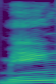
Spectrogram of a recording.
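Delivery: মিন ending in a held nasal hum; long nasalised close on মিন; ikhfa ghunnah. Shown as a demonstration. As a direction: hum the n of মিন through the nose. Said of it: "ইকফা গুন্নাহ".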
